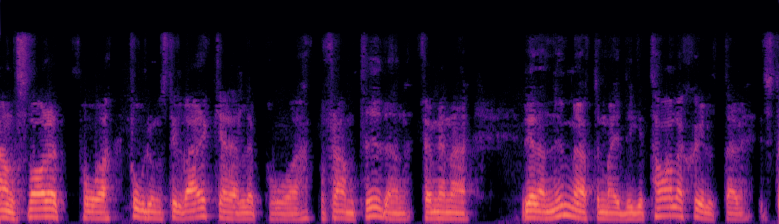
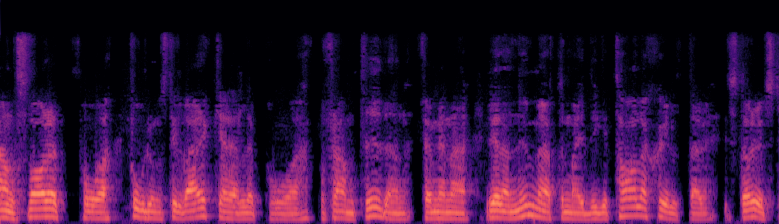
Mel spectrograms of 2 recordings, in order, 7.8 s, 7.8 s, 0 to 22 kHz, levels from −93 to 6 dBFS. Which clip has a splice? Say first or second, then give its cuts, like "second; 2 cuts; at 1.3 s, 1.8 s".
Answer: second; 1 cut; at 4.8 s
